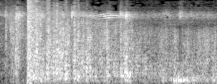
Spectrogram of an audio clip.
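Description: A sudden loud crash about a quarter of a second in, then a dense crackling rumble: a thunder-like impact in the intro of a gospel song track.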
